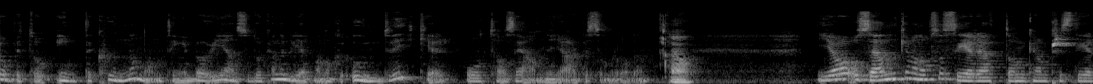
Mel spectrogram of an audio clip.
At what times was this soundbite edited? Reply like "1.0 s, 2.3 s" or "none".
4.6 s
